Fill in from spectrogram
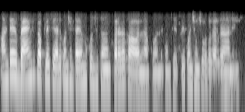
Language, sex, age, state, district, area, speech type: Telugu, female, 45-60, Andhra Pradesh, Krishna, urban, conversation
